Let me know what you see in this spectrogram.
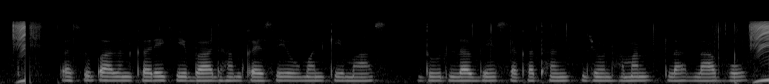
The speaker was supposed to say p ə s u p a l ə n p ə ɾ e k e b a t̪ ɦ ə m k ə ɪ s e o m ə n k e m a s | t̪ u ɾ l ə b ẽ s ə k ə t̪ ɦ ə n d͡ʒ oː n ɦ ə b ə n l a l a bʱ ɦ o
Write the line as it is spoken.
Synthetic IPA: p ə s u p a l ə n k ə ɾ e k e b a d̪ ɦ ə m k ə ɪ s e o m ə n k e m a s | d̪ u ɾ l ə b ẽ s ə k ə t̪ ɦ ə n d͡ʒ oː n ɦ ə m ə n l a l a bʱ ɦ o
